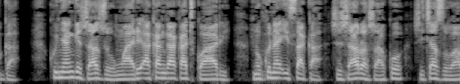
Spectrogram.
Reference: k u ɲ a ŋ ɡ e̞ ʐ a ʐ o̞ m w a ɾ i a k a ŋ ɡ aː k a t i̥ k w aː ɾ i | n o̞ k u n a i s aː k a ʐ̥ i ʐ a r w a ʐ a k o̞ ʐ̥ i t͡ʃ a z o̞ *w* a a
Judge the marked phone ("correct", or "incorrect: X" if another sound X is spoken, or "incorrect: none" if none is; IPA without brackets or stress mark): incorrect: ʋ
